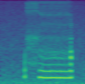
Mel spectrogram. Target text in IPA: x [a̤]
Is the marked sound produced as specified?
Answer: yes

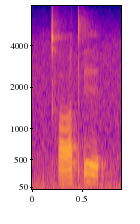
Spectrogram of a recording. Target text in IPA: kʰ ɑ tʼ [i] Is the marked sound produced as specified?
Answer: no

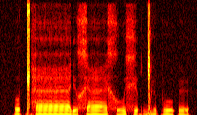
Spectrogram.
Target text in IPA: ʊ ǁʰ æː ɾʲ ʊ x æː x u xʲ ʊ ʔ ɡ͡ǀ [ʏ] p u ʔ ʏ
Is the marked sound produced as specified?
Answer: yes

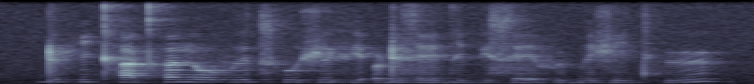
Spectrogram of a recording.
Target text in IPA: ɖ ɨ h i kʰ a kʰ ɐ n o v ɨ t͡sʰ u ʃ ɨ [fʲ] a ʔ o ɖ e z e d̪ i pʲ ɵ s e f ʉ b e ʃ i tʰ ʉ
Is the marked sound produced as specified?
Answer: yes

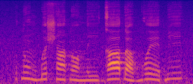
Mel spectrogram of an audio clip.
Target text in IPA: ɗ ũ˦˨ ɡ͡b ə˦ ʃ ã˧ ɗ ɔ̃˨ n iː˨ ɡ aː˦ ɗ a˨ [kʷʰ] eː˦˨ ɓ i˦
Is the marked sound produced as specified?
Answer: no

